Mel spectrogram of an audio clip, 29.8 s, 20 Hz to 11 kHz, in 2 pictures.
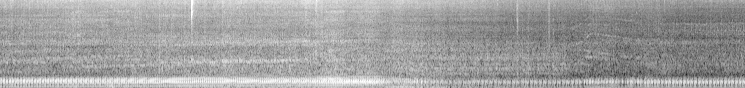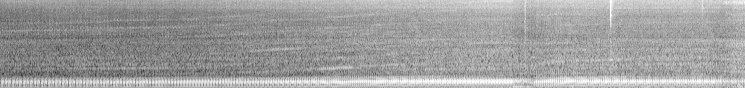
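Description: Yamaha Ténéré 700's parallel-twin engine running under way on a dirt road. It eases off about eight seconds in, then slowly builds revs again, with a brief dip about twenty-five seconds in.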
